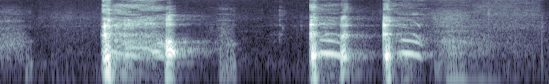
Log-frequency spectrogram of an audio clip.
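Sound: coughing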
